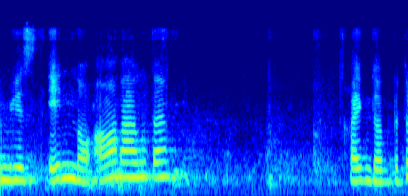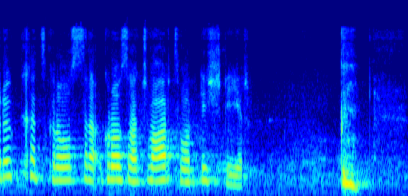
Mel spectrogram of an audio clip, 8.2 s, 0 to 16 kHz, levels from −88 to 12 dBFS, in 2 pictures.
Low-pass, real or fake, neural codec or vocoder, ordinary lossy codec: 9.9 kHz; fake; vocoder, 22.05 kHz, 80 mel bands, WaveNeXt; Opus, 24 kbps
